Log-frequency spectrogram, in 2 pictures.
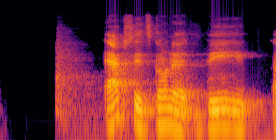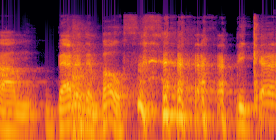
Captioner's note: laughing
